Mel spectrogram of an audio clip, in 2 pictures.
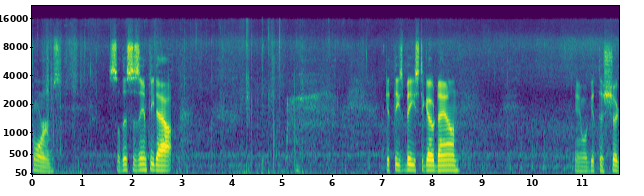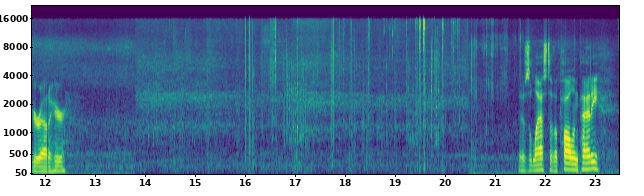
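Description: A man speaks calmly nearby in short phrases.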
